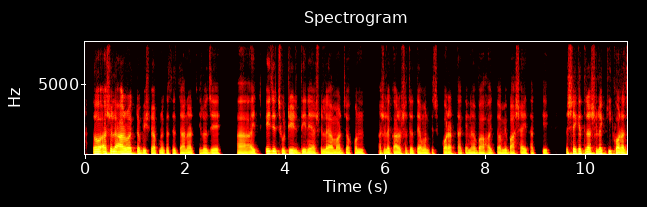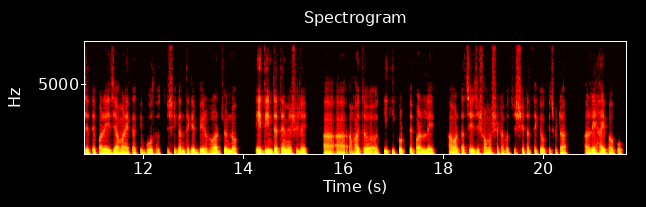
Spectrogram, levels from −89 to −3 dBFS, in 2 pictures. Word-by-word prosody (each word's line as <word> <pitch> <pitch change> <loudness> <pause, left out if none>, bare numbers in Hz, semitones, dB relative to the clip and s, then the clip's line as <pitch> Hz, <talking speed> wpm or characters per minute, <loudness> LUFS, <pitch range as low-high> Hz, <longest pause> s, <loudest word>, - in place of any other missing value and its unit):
তো 140 - +6 0.2
আসলে 145 +2 +5
আরো 125 +1 +9
একটা 135 +1 -1
বিষয় 110 +2 0
আপনার 110 -1 -2
কাছে 115 +3 -2
জানার 95 +3 0
ছিল 90 - -7 0.2
যে, 95 -1 +2 0.5
আ - - +2 0.2
এইযে 100 0 -2
এইযে 155 -1 +4
ছুটির 115 -2 +3
দিনে 100 -1 +3
আসলে 100 +3 -2
আমার 95 +1 +1
যখন 95 +2 -2 0.4
আসলে 100 -1 -1
কারো 95 +1 +2
সাথে 105 - -2
তেমন 95 0 +1
কিছু 95 - -12
করার 100 -1 0
থাকে 90 -1 -5
না 90 - +1
বা 90 - 0
হয়তো 95 -1 -4
আমি 95 +1 0
বাসায় 90 +3 -2
থাকছি, 90 +1 -8 0.4
তো - - -14
সেক্ষেত্রে 145 -1 +3
আসলে 130 0 +2
কি 150 - +1
করা 110 -1 +5
যেতে 90 -1 0
পারে? 90 0 0
এই - - 0
যে 100 - +1
আমার 90 0 0
একাকী 90 +1 -6
বোধ 95 0 0
হচ্ছে 95 - -9
সেখান 110 +2 -1
থেকে 110 0 +2
বের 100 0 +3
হওয়ার 110 0 +1
জন্য 115 -4 +4 0.5
এই 145 - +9
দিনটাতে 120 0 +6
আমি 110 - +4
আসলে 100 0 -1 0.4
আ - - +1 0.3
আ - - -1 0.3
হয়তো 100 +1 +1 0.3
কি, 150 - 0
কি 125 - -1
করতে 110 +1 -1
পারলে 105 -1 +1 0.4
আমার 95 +1 +2
কাছে 95 0 -4
এইযে 95 0 -1
সমস্যাটা 90 +1 -3
হচ্ছে 95 -2 -6
সেটার 110 +1 -3
থেকেও 105 0 -1
কিছুটা 90 -2 -5 0.5
আ - - -2
রেহাই 95 -1 +3
পাবো? 75 -5 -4
100 Hz, 195 wpm, -23 LUFS, 95-110 Hz, 0.5 s, আরো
